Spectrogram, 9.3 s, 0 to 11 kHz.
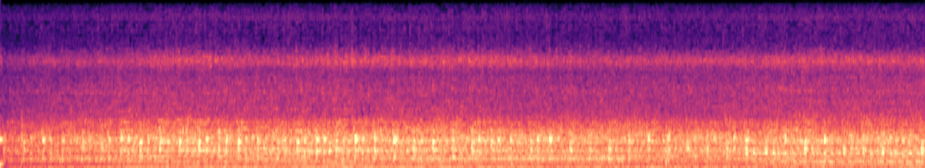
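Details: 2014 Ford F150 5.0 Coyote V8 at idle: a fast, even light tick keeping pace with engine speed. Ford calls it a typewriter tick. It began around 40k miles, is still present at 80k, and dealers found no cause; owner thinks it's at the bottom.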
